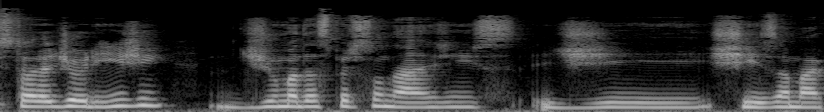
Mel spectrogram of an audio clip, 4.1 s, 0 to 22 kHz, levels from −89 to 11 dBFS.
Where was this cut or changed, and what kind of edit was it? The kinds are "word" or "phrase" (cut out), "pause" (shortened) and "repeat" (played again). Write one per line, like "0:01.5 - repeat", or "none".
0:01.0 - pause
